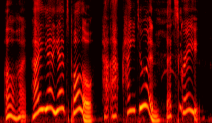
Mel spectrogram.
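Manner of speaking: very high, swooping, sing-song chatty voice. Imitating a friend speaking on a Zoom call: imitating Paulo. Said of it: "I was trying to imitate my friend doing it".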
